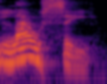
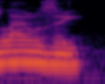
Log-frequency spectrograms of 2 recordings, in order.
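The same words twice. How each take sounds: First: The middle consonant is a hissing s sound. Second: The middle consonant is a buzzing z sound. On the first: The speaker calls it right. "Sort of more of a s than a z" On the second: The speaker calls it wrong. "rather than"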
